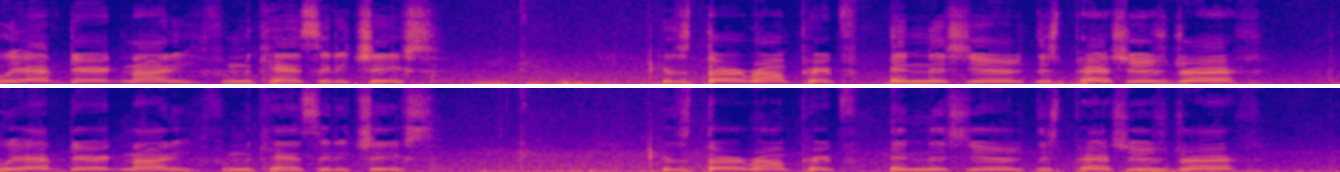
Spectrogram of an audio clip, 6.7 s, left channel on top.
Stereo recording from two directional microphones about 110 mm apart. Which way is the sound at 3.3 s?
15° left (ahead or behind).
